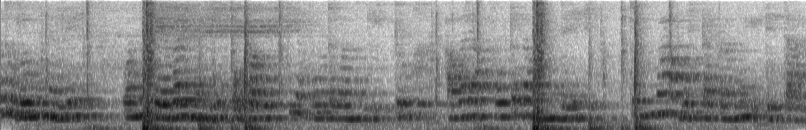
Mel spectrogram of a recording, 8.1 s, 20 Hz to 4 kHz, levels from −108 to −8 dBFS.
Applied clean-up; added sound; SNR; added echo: none; Slam; 5 dB; reverberation time 1.1 s.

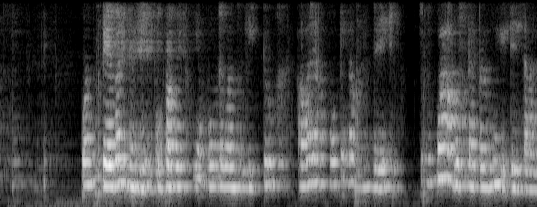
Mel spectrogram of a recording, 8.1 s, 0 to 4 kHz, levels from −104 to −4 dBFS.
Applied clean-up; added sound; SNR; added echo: neural mask model DeepFilterNet 3.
